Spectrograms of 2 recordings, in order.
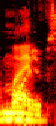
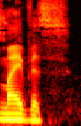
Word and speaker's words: Meiwes: Meiwes. Yeah, the W is a V. Yeah. So Meiwes. Meiwes.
